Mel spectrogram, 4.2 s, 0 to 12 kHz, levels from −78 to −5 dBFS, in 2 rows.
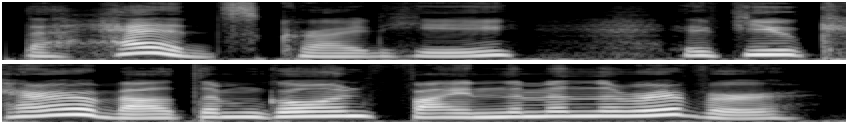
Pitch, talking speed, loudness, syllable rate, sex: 210 Hz, 225 wpm, -17 LUFS, 5.0 syllables/s, female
